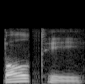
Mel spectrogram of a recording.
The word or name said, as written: Balti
